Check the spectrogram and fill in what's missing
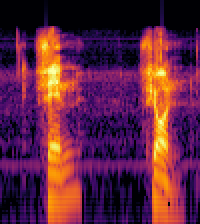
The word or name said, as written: fionn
